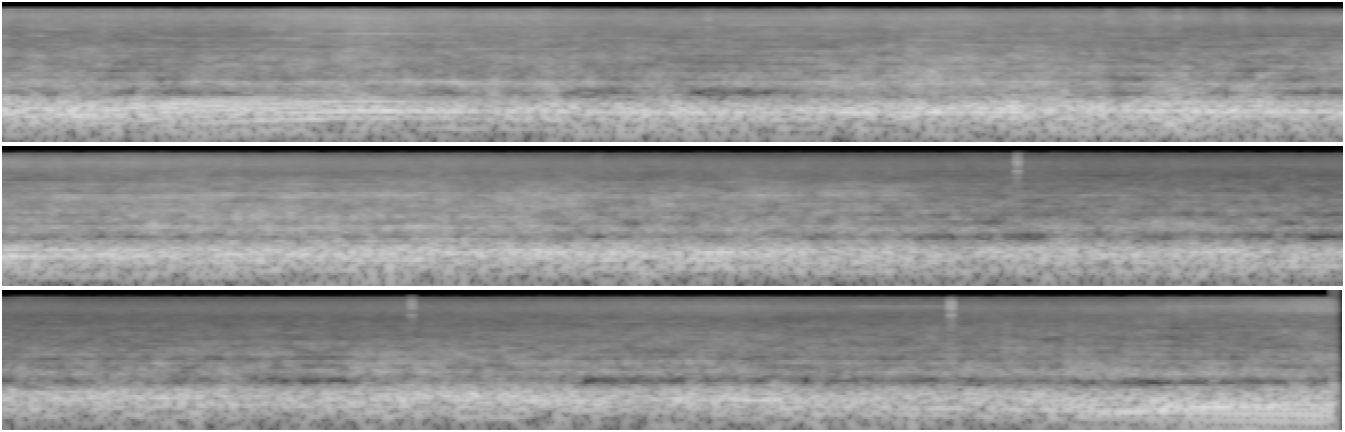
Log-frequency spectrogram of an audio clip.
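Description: Steady low rumble of street traffic and running car engines, with one engine note rising and falling in pitch in the first couple of seconds.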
